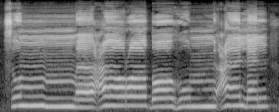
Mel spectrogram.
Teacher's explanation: Tahan mim sabdu. Mim sabdu dua harakat, tahan.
